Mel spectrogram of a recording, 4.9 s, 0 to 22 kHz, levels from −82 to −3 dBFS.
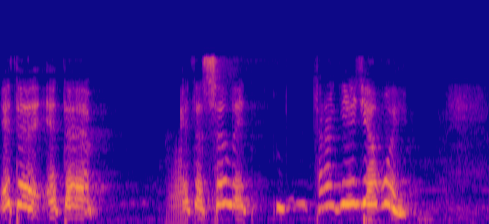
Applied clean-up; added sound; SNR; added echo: none; Brass instrument; 18 dB; reverberation time 0.9 s.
